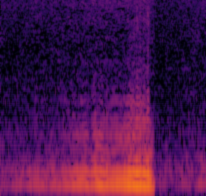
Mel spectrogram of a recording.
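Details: Stingless bees from several colonies kept in a meliponary, moving around the hives without any talking. A steady low hum swells into a louder buzzing pass that drops away abruptly after about one and a half seconds.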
